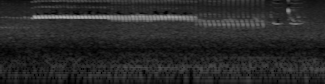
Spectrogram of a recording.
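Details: Canary song: a loud, fast, even trill that drops to a lower, buzzier roll after about two seconds, then fades into a few soft chirps.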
